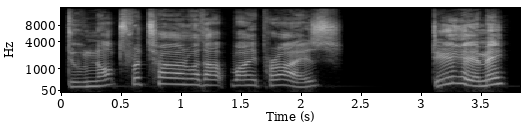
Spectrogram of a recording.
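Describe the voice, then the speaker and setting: A man's voice: high voice, measured pace, fairly bright tone, dry recording, studio quality. A man voicing an arrogant, power-hungry wizard in a fantasy game, with a theatrical, pompous, condescending delivery. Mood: commanding, furious.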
